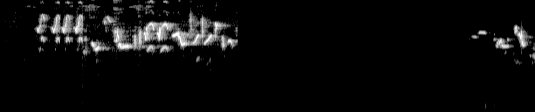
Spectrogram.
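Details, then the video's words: Song of an orchard oriole: rapid stuttered notes opening into a hurried, varied warble of whistles and chatters for about three seconds, then a pause and a few more sharp notes. "Orchard Oriole Bird Singing, Calling, Chirping, Sound - Calandria Castaña Canto - Icterus Spurius"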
